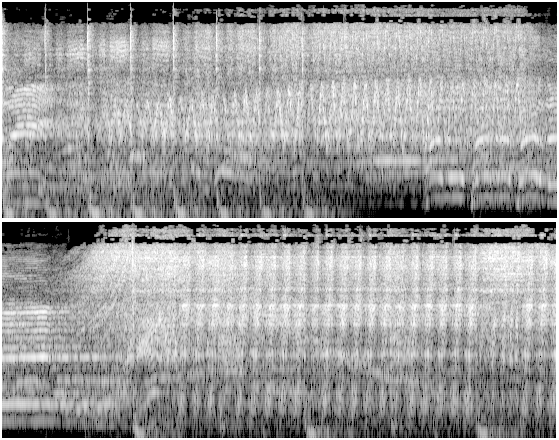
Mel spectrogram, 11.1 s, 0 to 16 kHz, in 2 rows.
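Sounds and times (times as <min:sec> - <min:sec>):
electronic dance music beat: 0:00.0 - 0:11.0
swooping synthesizer notes: 0:00.0 - 0:11.0.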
